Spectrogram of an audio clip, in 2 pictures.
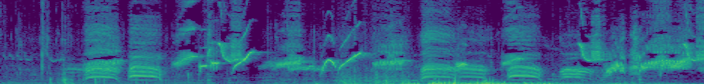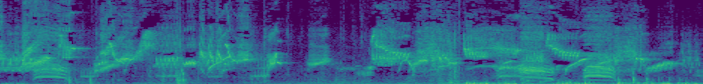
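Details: Angry crows fighting for food: many harsh, overlapping squawks and caws from several birds at once, loud and continuous, with rough noisy bursts between the calls.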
